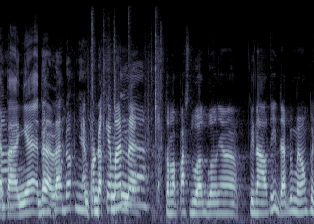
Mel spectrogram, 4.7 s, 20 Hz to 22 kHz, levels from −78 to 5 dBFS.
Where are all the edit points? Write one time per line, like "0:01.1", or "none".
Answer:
0:02.2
